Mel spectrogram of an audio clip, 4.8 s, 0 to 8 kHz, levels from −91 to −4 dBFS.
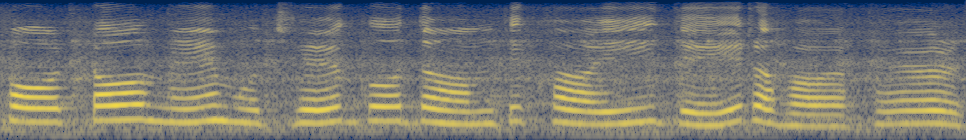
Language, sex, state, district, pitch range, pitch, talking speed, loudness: Hindi, female, Madhya Pradesh, Katni, 240-285 Hz, 260 Hz, 100 wpm, -17 LUFS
